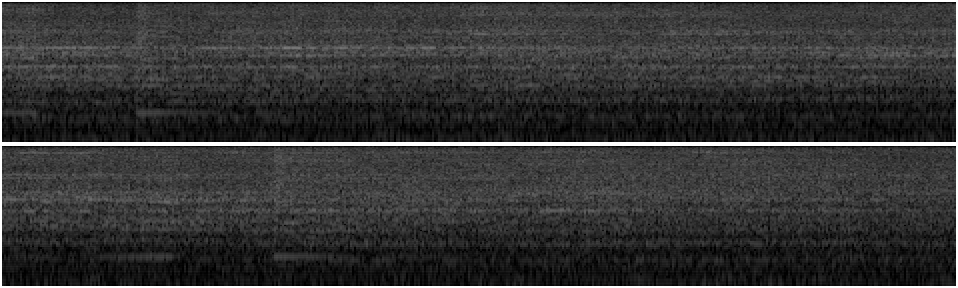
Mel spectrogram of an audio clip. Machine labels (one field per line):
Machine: slide rail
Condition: normal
